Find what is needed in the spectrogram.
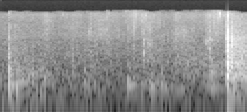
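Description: Footsteps on a wooden floor: a few soft knocks at uneven intervals, two of them close together right at the start.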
